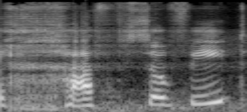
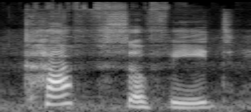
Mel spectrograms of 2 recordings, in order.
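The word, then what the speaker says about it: ך: And so we say Chaf Sofit instead of Kaf Sofit because the letter always sounds like a sound at the end of a word.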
